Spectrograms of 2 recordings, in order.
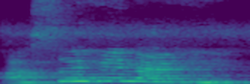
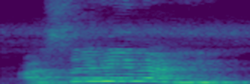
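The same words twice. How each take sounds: Both takes have the same delivery.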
